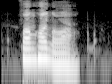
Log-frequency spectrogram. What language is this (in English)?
Cantonese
